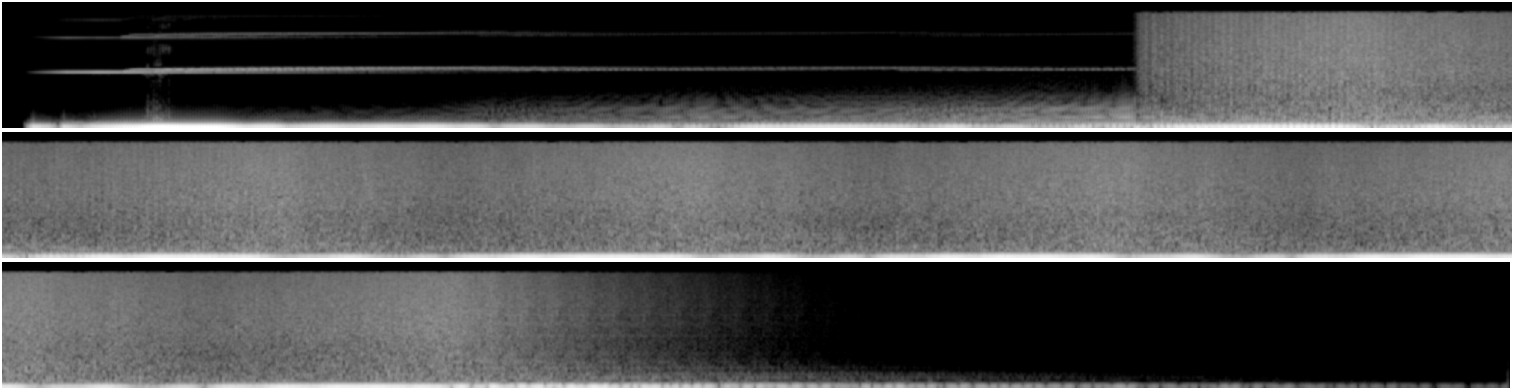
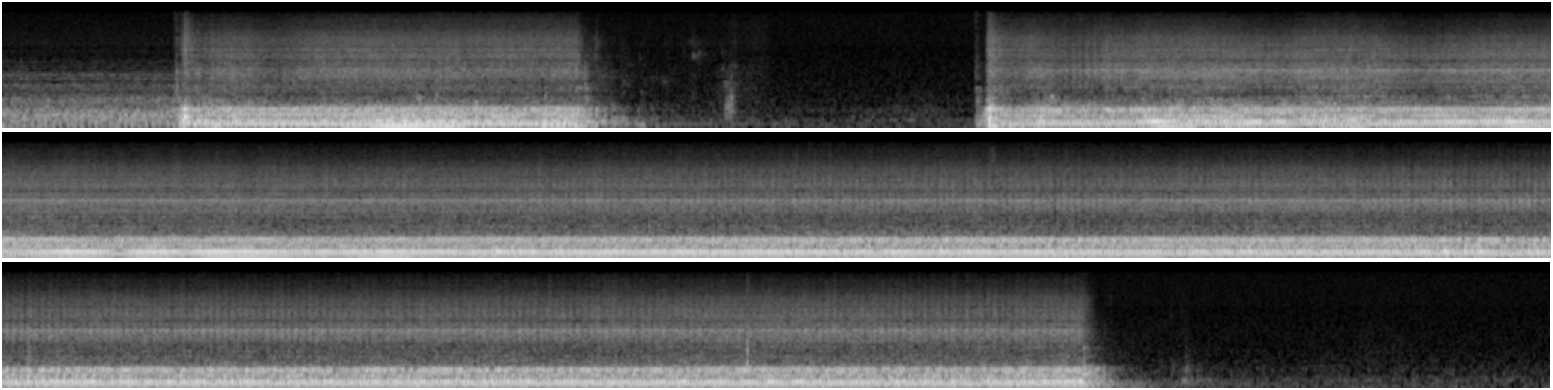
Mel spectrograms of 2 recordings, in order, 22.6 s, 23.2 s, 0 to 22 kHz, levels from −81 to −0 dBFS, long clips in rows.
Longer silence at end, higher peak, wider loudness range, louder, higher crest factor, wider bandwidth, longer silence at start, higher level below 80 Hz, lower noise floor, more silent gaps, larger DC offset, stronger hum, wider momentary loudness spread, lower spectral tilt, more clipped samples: second, 1.95 s vs 2.2 s; about the same, 0 dBFS vs -2 dBFS; first, 8 LU vs 5 LU; about the same, -19 LUFS vs -20 LUFS; about the same, 14 dB vs 18 dB; first, 16 kHz vs 14 kHz; about the same, 0.1 s vs 0 s; first, -16 dBFS vs -30 dBFS; about the same, -57 dBFS vs -56 dBFS; neither; neither; neither; first, 14 LU vs 4 LU; second, -2.5 dB/octave vs -7 dB/octave; neither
